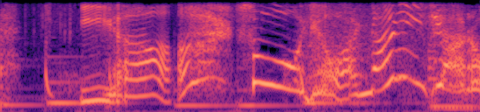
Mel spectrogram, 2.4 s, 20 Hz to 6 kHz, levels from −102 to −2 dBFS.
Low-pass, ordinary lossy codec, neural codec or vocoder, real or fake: 5.4 kHz; none; none; real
